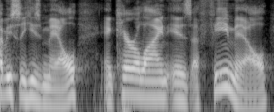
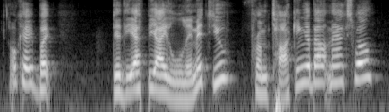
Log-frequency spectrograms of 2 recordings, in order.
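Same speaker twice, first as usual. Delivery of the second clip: higher, insistent re-enacted question; lightly acted cross-examiner, pitched up; pressing lawyer; 6 semitones higher than usual. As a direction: push the witness for an answer. Acting lawyer pressing the witness.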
